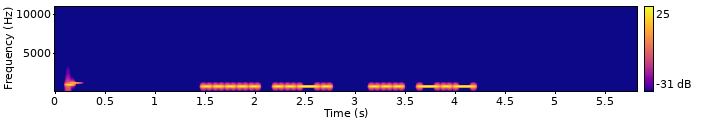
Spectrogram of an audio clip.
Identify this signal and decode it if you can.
Morse code, heard as a keyed tone, about 20 wpm, 700 Hz. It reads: 5F SK
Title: Field Day Exchanges Encore - 20wpm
